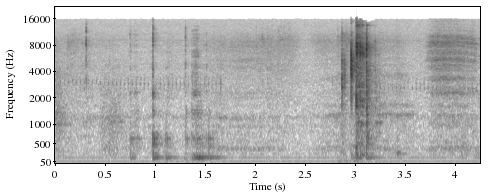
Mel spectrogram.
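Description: Small clicks and taps of tools being handled at a fly-tying bench, with one sharp, louder click about three seconds in.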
